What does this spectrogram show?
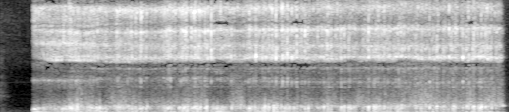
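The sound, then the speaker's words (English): A person imitates Death Star ambient noise with a steady, rumbling, breathy drone of the voice, held continuously and fairly loud for about six seconds with no speech. “I fall asleep to Death Star ambient noise, twenty four hour on YouTube.”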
